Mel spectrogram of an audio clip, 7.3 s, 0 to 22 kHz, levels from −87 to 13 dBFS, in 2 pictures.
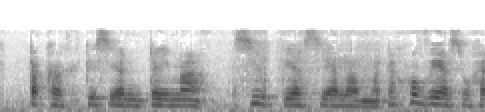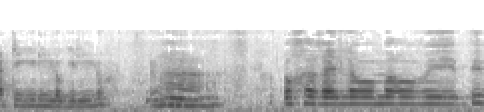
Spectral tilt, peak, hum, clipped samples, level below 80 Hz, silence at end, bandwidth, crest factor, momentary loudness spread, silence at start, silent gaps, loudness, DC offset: -6 dB/octave; -6 dBFS; none; under 0.1%; -48 dBFS; 0 s; 8.2 kHz; 20 dB; 10 LU; 0 s; none; -26 LUFS; under 0.1%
